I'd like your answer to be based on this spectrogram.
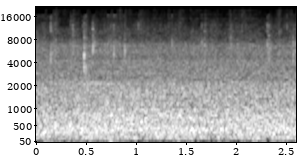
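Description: Steady rain falls outdoors at a coconut grove in Kerala, a dense even patter on surfaces that continues without a break and with no voices.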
